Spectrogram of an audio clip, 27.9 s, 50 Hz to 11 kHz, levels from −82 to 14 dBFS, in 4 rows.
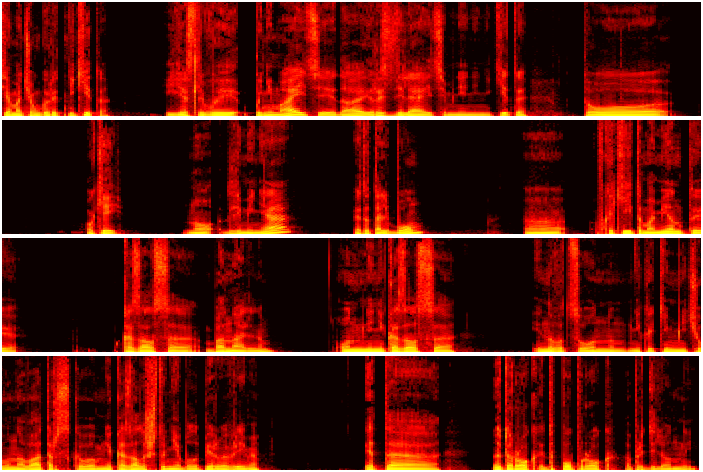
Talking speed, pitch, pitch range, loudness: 105 wpm, 110 Hz, 105-125 Hz, -15 LUFS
